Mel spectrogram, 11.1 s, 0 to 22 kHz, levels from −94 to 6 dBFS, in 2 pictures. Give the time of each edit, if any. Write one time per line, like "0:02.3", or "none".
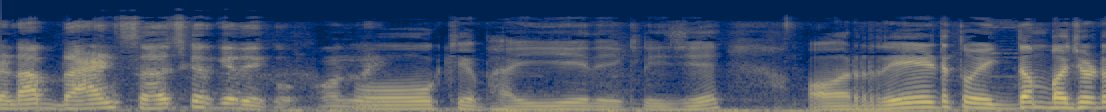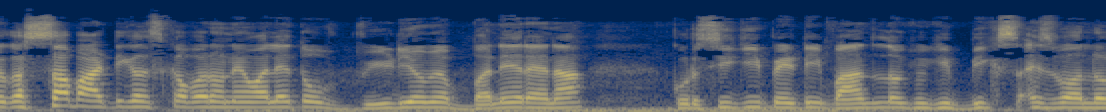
none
